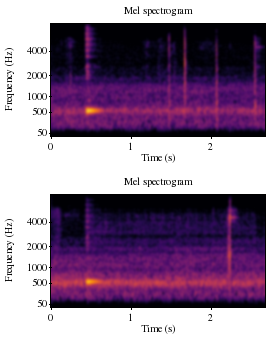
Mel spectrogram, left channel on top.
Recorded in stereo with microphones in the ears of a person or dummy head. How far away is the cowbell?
About 0.8 m.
